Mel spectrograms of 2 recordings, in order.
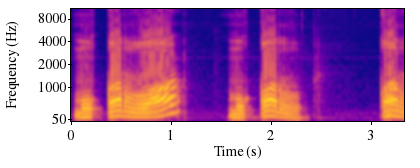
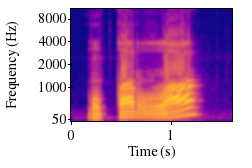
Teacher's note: ra ini sifatnya takrir ya dia terulang tapi tidak lebih dari dua kali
